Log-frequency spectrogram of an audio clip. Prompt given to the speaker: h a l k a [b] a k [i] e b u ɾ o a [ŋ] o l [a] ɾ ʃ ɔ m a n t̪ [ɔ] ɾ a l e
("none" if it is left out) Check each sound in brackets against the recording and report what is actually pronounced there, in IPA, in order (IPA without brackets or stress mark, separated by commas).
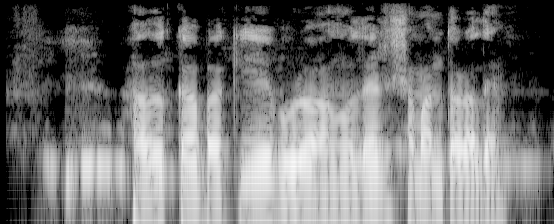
b, i, ŋ, e, ɔ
